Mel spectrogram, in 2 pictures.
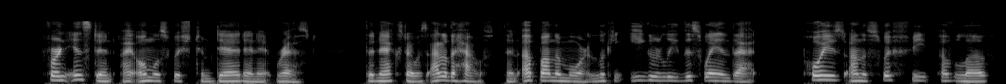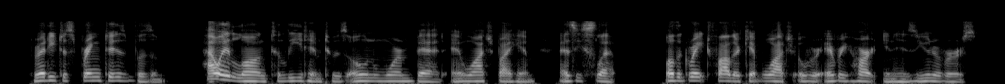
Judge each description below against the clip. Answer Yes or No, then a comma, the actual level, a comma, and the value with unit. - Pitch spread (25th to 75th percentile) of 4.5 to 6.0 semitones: No, average, 3.8 semitones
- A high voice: No, medium, 150 Hz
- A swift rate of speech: Yes, fast, 220 wpm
